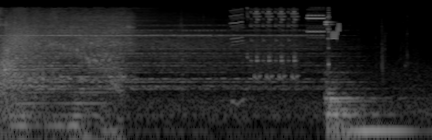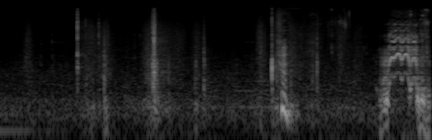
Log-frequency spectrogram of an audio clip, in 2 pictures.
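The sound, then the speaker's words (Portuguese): A horse whinnies loudly, a circus horse's neigh that fills the opening seconds, then gives way to quieter scattered clicks and knocking sounds. “Cavalo de circo. Cavalo de circo!”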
